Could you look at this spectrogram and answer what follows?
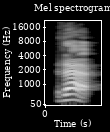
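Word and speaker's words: ر: first letter is ra its closest english counterpart is the letter r but it's a different sound that must be learned ra it's not too hard to pronounce though right note how it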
